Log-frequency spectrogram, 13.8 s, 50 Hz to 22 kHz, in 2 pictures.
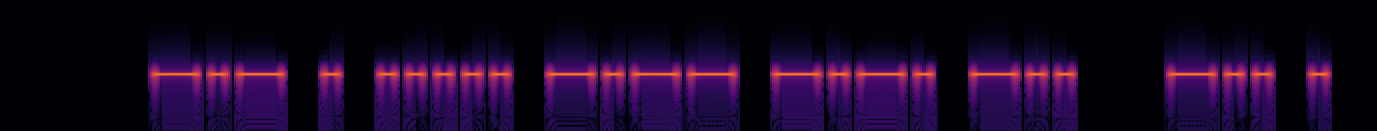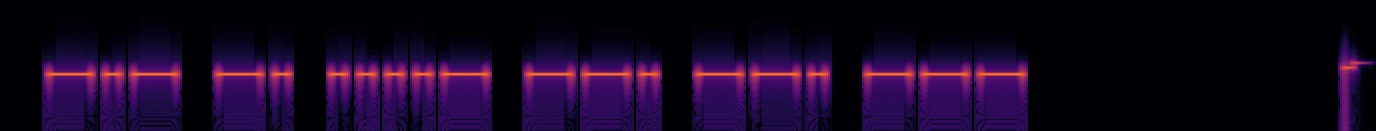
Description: Morse code, heard as a keyed tone, about 17 wpm, 700 Hz. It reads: KE5YCD DE KN4GGO
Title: USA Callsign DE Callsign - 6 Characters - 17wpm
